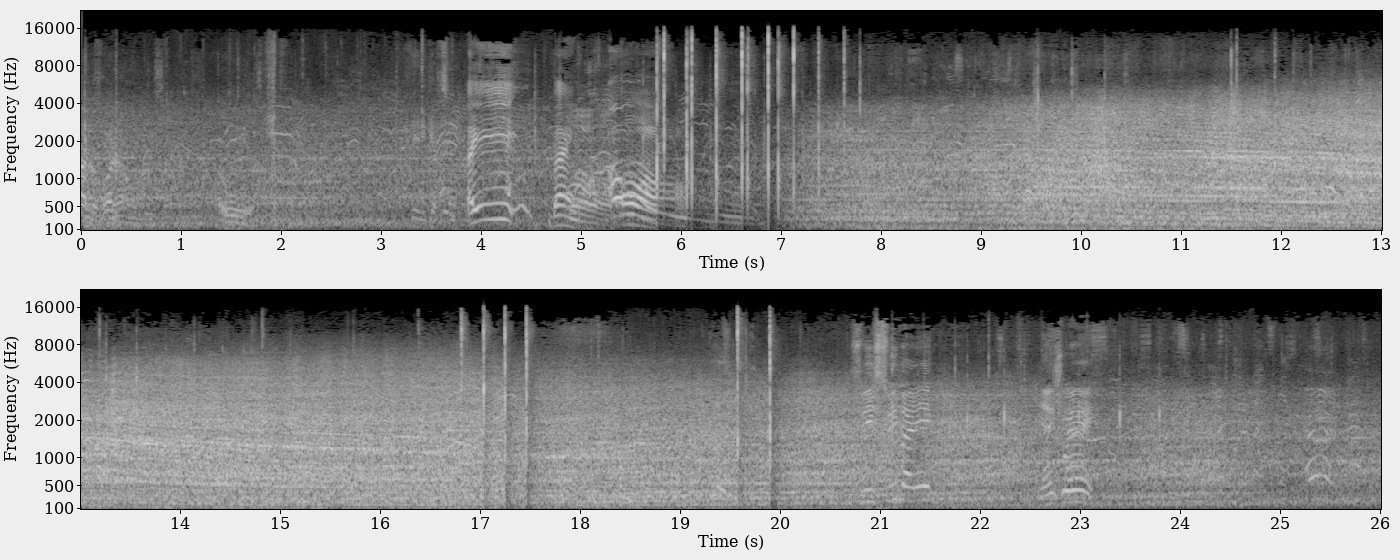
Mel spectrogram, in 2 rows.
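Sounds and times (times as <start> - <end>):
jet aircraft passing overhead: 0.0 - 26.0
jet engine whine: 0.0 - 26.0.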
